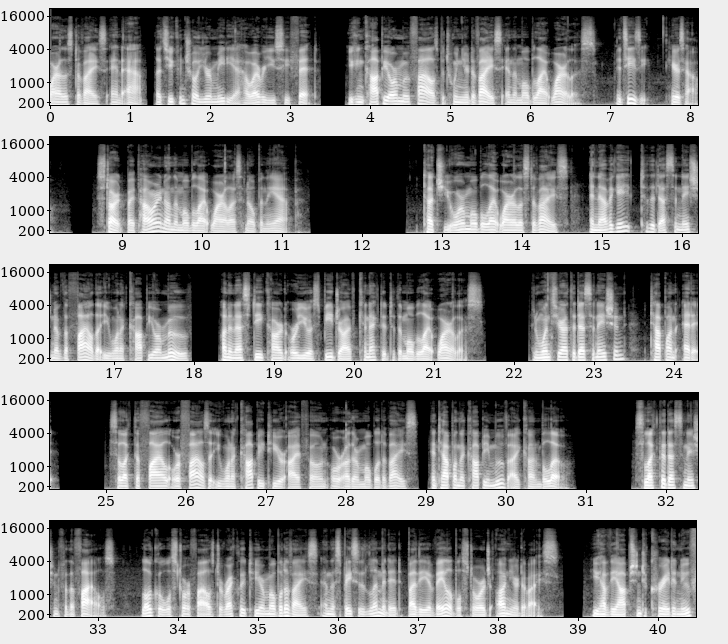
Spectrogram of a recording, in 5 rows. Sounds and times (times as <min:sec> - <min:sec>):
Speech: 0:00.0 - 0:11.4, 0:12.8 - 0:21.6, 0:22.2 - 0:24.4, 0:25.0 - 0:30.9, 0:31.6 - 0:40.4.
